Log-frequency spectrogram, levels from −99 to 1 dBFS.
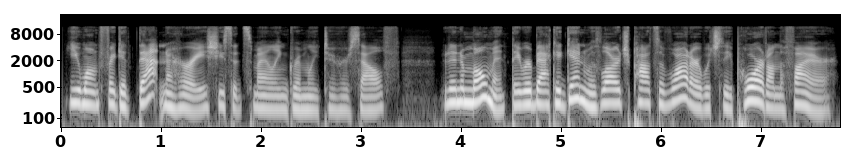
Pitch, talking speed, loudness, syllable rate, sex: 190 Hz, 245 wpm, -17 LUFS, 6.0 syllables/s, female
